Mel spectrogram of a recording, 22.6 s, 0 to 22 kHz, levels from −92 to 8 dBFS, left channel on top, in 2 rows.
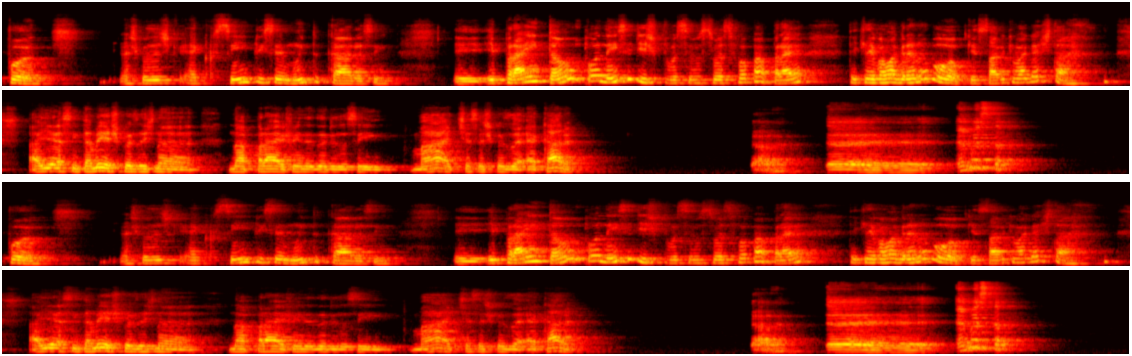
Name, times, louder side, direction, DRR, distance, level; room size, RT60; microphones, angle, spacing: voice 1, 0.1-0.7 1.2-3.9 4.2-4.3 4.5-8.2 8.5-10.8 11.3-13.2 13.6-17.0, left 3 dB, 75° left, 9 dB, 1.0 m, -27 dB
voice 2, 18.8-19.1 19.5-20.6 20.8-21.3, right 2 dB, 55° right, 0 dB, 3.8 m, -28 dB
22.5 x 7.5 x 4.1 m, 0.77 s
head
